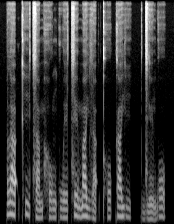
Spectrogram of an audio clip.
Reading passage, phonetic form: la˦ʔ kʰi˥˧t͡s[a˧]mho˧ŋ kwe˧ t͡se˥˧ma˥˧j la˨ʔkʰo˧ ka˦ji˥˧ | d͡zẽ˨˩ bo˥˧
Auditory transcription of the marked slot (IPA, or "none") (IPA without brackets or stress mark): a˧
